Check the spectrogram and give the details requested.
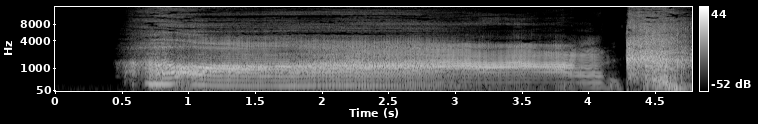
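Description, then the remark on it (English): A single long, drawn-out groan from a 'meat clown' creature, low and strained, holding steady for several seconds before trailing off into a short, harsh burst of breathy noise. No words are spoken. “I could hear the groans, the dripping of the meat.”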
